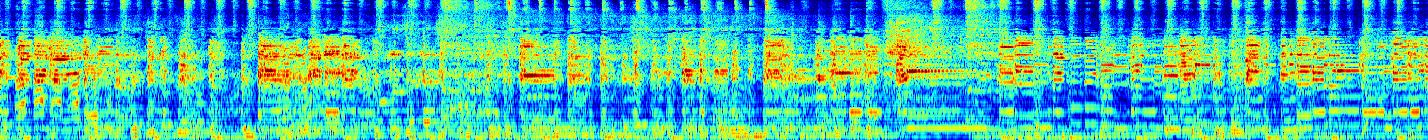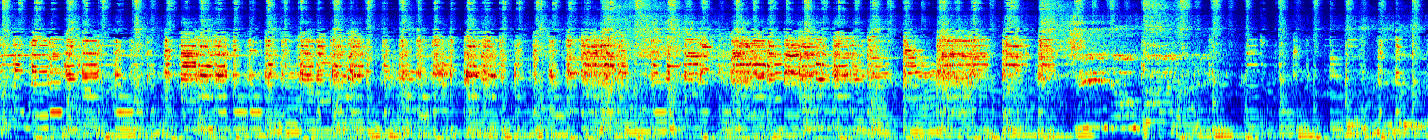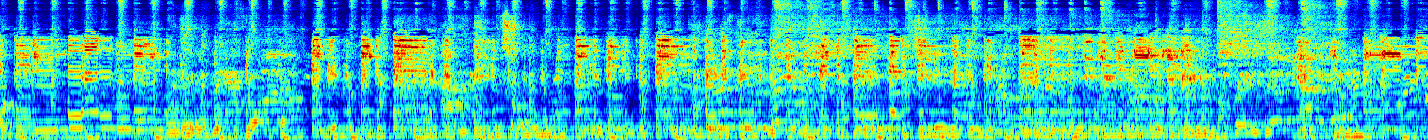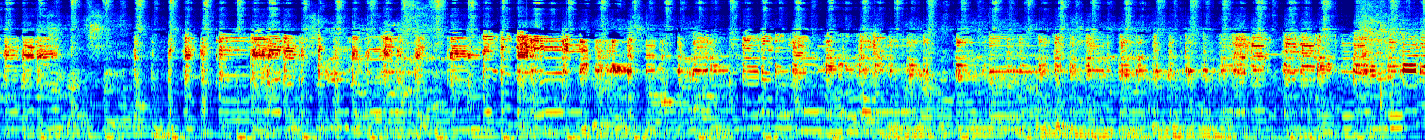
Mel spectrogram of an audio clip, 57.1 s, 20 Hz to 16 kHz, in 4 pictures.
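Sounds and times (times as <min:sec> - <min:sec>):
electric guitar: 0:00.0 - 0:57.0
live blues band playing: 0:00.0 - 0:57.0.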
